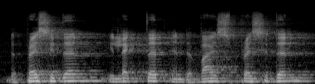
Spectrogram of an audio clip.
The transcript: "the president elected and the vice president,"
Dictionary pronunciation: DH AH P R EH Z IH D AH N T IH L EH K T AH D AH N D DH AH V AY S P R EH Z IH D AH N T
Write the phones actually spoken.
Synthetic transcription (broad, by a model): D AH P R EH S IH D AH N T IH L EH K T AH D AH N D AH V AY S P R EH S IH D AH N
